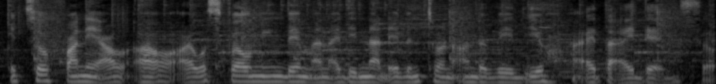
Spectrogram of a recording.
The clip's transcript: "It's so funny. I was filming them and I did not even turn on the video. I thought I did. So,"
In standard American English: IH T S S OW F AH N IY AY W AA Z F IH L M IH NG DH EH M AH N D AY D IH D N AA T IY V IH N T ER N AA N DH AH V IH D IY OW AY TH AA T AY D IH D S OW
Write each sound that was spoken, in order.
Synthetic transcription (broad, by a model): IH T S S OW F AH N IY AY W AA S F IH L M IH NG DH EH M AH N AY D IH D N AA T IY V IH N T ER N AA N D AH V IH D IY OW AY T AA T AY D IH D S OW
